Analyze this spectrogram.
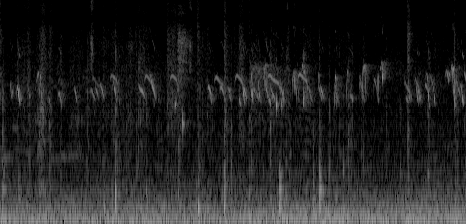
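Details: Chicken chicks chirping: a steady stream of high, short peeps with rising or arched shapes, several overlapping, repeated many times per second over a constant low rumbling background hum.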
